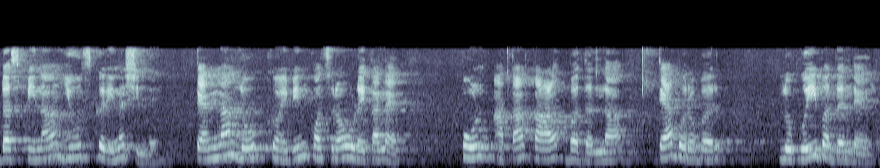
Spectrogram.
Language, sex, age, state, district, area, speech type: Goan Konkani, female, 30-45, Goa, Quepem, rural, spontaneous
